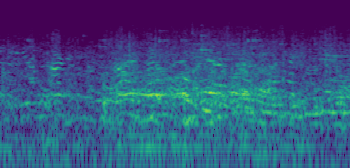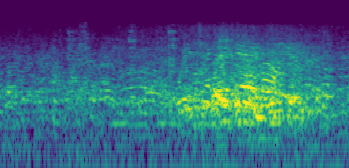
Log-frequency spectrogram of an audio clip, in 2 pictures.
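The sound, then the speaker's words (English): Busy cafe chatter: many overlapping voices blur into a steady, indistinct hubbub that swells a little louder toward the end, with no single word standing out. “Just be quiet, will you, and get inside that cafe.”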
